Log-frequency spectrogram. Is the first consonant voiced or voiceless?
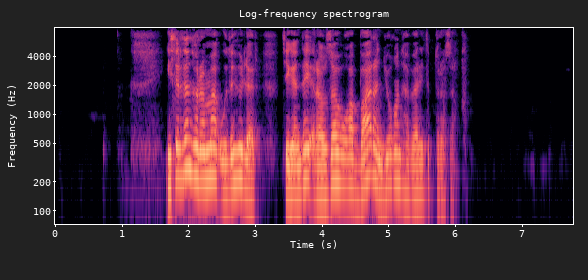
voiceless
